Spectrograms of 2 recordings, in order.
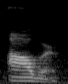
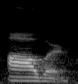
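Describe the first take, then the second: Both takes have the same delivery.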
